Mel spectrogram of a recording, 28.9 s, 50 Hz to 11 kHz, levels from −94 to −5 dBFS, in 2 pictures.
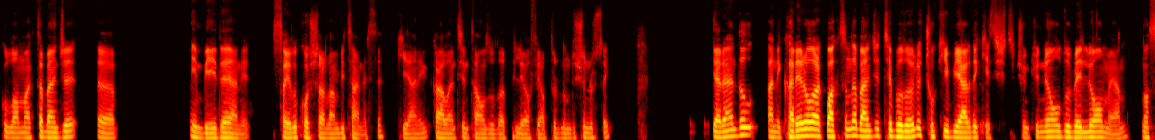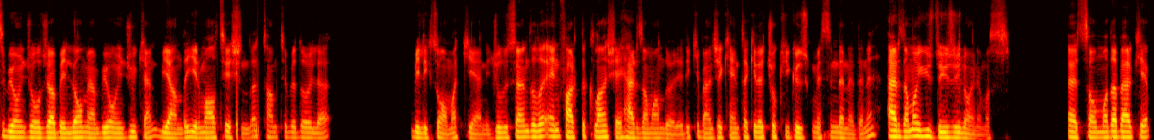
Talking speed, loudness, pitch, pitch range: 160 wpm, -35 LUFS, 120 Hz, 110-130 Hz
